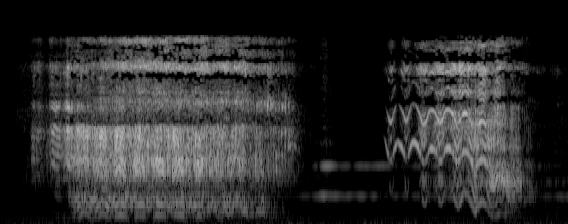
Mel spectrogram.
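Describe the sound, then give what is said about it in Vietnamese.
A black warhorse whinnies loudly in two long, shrill neighs, the first a broad wavering cry lasting nearly two seconds, the second shorter and quavering after a brief pause, with no talk over them. “Con ngựa đen hí dài một tiếng, tiếng hí át hết thanh âm của mọi người.”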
